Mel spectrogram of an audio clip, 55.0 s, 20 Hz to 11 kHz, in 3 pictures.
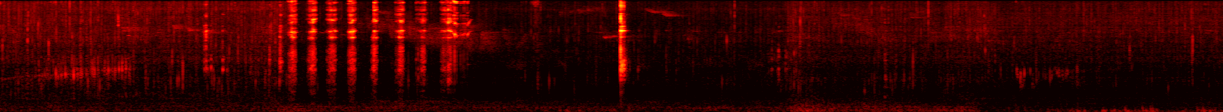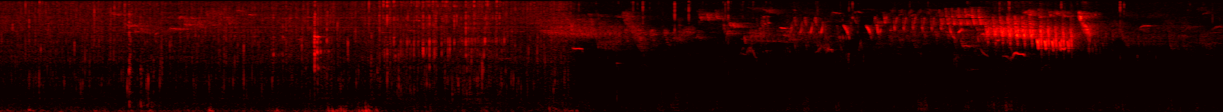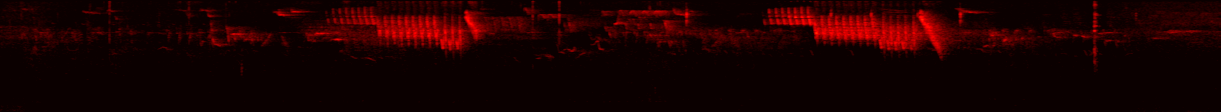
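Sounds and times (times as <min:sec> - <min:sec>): low outdoor rumbling: 0:00.0 - 0:20.2
birds chirping: 0:00.8 - 0:07.6.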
